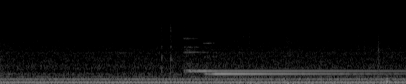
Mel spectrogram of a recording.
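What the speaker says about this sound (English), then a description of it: "it wasn't long before the doorbell rang" A two-tone doorbell chime rings in a video game, a clear ding followed by a sustained second tone that fades slowly over a steady low background hum.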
